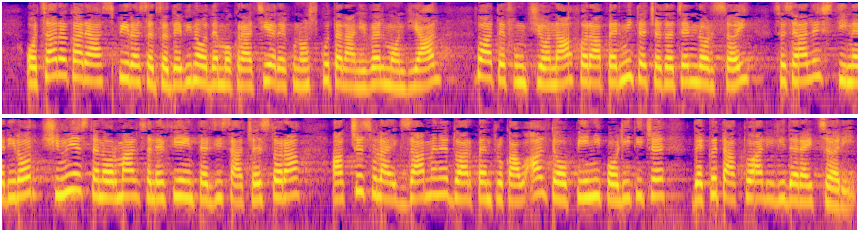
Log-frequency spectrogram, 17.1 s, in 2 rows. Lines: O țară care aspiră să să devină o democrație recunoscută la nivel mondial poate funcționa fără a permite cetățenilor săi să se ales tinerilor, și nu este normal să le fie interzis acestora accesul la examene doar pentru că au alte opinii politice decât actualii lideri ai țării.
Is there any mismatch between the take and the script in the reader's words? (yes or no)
no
